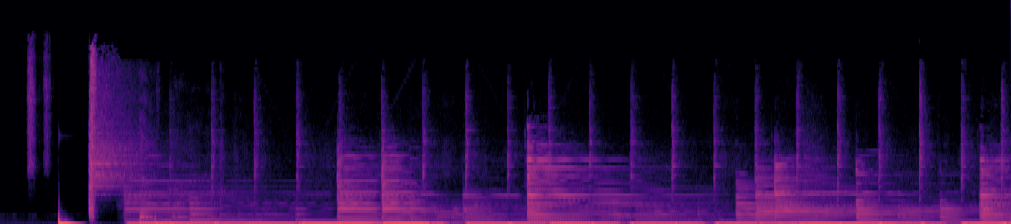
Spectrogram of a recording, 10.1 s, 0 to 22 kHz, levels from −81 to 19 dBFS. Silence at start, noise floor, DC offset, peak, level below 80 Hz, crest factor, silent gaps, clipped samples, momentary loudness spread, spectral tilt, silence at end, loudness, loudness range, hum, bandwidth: 0.3 s; -48 dBFS; under 0.1%; -8 dBFS; -32 dBFS; 16 dB; none; under 0.1%; 8 LU; -5 dB/octave; 0 s; -26 LUFS; 3 LU; none; 18.5 kHz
